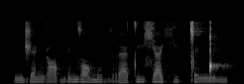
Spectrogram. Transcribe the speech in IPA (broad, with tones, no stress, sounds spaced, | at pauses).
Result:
n d͡ʒ ɛ˩˥ ŋ ɡ ɑ˩˧ b ɪ˩˥ n z ɔ˧˩˧ m u˩˧ b r æ˩˧ t i˩˥ ɕ æ˩˧˩ ç i˧˩˧ ǀ ɪ˧˩˧ ŋ͡ǃ i˩˧˩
